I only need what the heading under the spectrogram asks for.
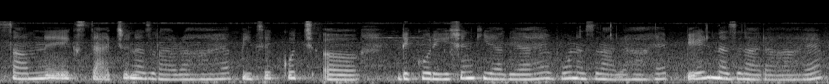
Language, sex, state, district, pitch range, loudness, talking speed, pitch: Hindi, female, Bihar, Darbhanga, 230-275 Hz, -15 LUFS, 175 wpm, 255 Hz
